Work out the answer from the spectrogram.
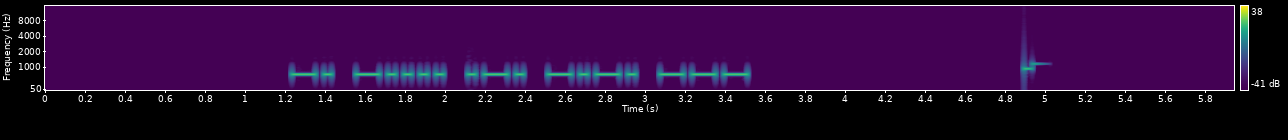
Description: Morse code, heard as a keyed tone, about 29 wpm, 700 Hz. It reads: N6RCO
